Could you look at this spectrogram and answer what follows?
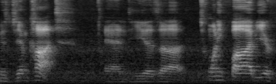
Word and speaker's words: Kaat: the nickname well you pronounce my name properly cot but a lot of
